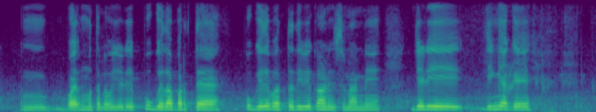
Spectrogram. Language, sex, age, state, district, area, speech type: Dogri, female, 45-60, Jammu and Kashmir, Kathua, rural, spontaneous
